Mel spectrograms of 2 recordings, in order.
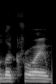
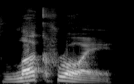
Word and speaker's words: LaCroix: how is LaCroix pronounced? And the answer is LaCroix. It rhymes with enjoy, which is a delightful little bit of marketing copy. Intentionally, it's not La Croix. It is LaCroix, American sparkling water.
